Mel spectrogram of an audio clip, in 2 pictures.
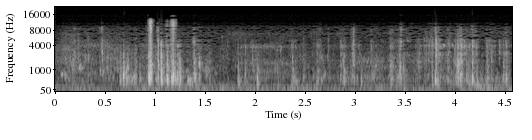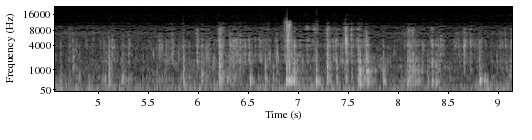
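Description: Fishing lures and tackle clattering as they are rummaged through in a plastic tackle box: many short clicks and knocks, a louder cluster about a second in, over the steady low rumble of the boat.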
